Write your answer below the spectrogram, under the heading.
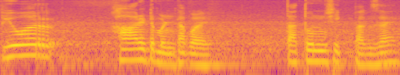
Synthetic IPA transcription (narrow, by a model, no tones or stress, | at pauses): pjuɾ | haɾʈm̤əɳʈapəj | t̪at̪uːnɕik̚pakd͡zaj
